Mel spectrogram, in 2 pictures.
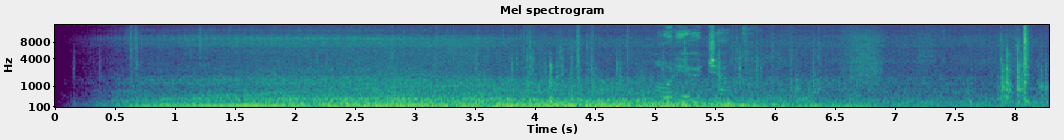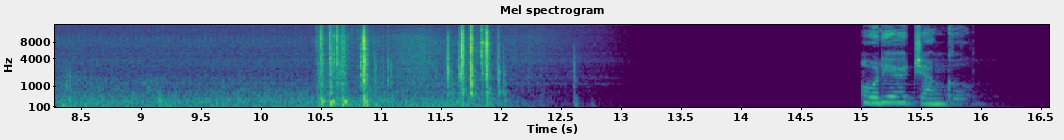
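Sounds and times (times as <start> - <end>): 
sedan car parking maneuver: 0.0 - 12.8.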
